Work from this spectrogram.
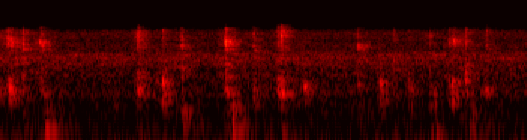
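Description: Rapid clicking on a computer keyboard while code is written, an irregular patter of light keystrokes, close and quiet, with no talking over it.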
